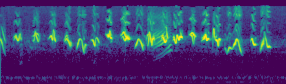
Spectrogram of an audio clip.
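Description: A house finch sings a rapid, warbling song of bright chirps and slurred notes, continuous, with no talking over it.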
